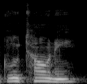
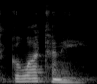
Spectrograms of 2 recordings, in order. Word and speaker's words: gluttony: was being gluttonous he's a glutton gluttony not gluton or gluteny it's gluttony I cannot fathom people not understanding how to pronounce the word gluttony okay um there are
